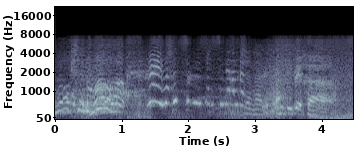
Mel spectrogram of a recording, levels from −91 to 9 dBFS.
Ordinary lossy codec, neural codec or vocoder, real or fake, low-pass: Opus, 16 kbps; codec, 16 kHz, 0.5 kbps, X-Codec, HuBERT features, trained on balanced general audio; fake; 7.2 kHz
